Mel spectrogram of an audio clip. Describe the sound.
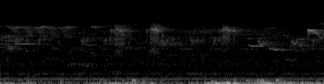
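A Western Flycatcher gives a few faint, thin high chirps in a field recording from 1967, spaced irregularly over a low steady hum.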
